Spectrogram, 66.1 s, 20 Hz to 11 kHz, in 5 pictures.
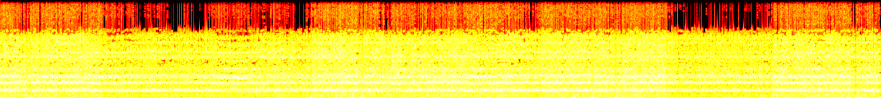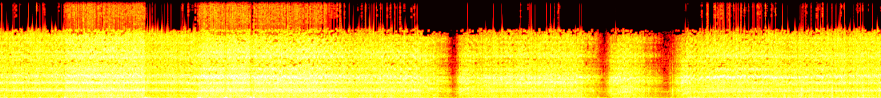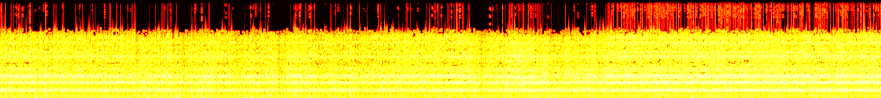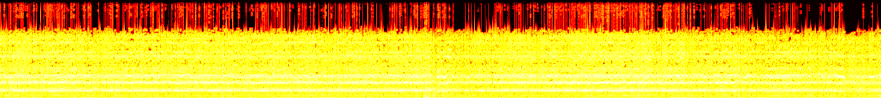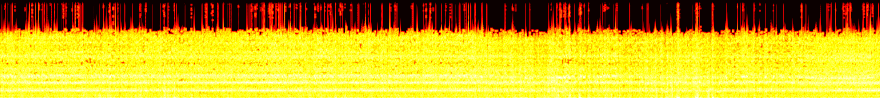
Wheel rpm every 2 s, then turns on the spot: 230, 230, 230, 230, 230, 230, 230, 230, 210, 160, 160, 90, 210, 230, 230, 230, 230, 230, 230, 230, 230, 230, 230, 230, 230, 230, 230, 230, 230, 240, 220, 220, 220.
none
